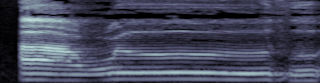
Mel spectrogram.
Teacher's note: জাল জিহ্বার আগা সামনের উপরের দুই দাঁতের আগার সঙ্গে লাগিয়ে জালটা পাতলা করে উচ্চারণ করবেন।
